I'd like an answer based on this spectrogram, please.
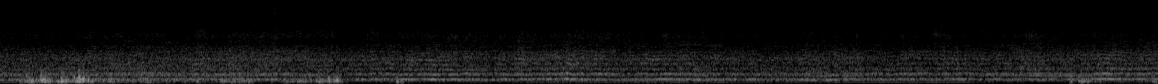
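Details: Honey bee colony humming at the hive, April 11, 2013: low steady drone of many bees, with a few louder close buzzes and knocks near the start and again near the end.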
